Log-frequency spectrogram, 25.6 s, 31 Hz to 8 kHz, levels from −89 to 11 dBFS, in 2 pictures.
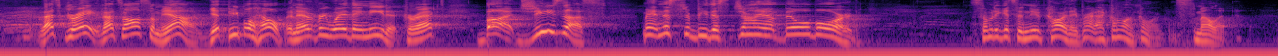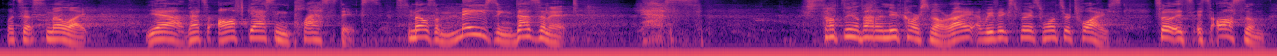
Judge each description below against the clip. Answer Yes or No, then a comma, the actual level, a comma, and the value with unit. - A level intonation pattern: No, average, 4.2 semitones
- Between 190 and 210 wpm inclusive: No, average, 160 wpm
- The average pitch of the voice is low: No, high, 210 Hz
